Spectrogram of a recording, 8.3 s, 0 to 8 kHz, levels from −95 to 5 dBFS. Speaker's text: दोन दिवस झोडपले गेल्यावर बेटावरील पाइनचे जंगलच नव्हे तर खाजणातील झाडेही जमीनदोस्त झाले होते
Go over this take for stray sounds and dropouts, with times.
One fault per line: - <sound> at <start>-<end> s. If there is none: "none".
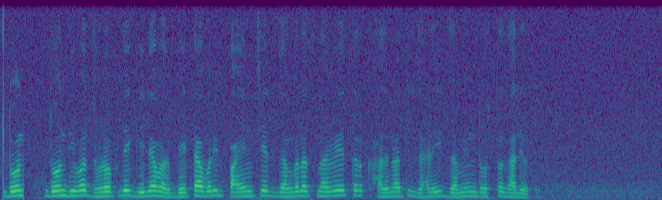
none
